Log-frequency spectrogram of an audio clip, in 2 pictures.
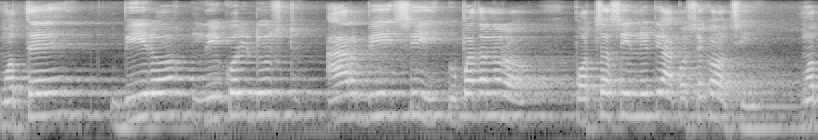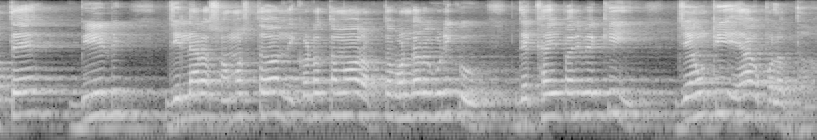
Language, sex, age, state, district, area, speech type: Odia, male, 45-60, Odisha, Khordha, rural, read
